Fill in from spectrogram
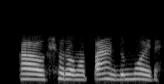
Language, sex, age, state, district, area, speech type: Manipuri, female, 18-30, Manipur, Kangpokpi, urban, conversation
